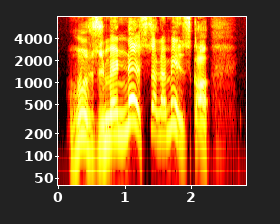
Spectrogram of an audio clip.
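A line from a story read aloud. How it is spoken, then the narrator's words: King shouting angrily. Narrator (Slovenian): je jezno zavpil kralj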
